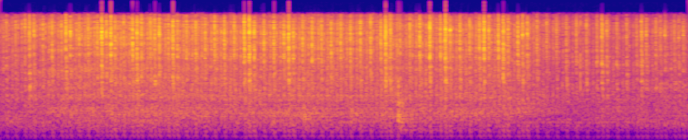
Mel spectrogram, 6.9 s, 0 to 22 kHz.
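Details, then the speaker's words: Uneven, lumpy idle with irregular firing pulses on a 1941 Ford 9N tractor. It sounds the same with the air intake off and runs on all four cylinders under load; the cause is unclear, with carburetor or ignition suspected. "but he always sounds like the cylinders are just polluting there's something I don't quite know how to explain it"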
